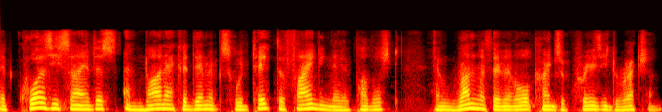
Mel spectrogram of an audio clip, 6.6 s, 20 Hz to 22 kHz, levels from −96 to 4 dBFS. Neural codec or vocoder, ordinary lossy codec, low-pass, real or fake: codec, 16 kHz, 1 kbps, FreqCodec, larger model; AAC, 32 kbps; 7.2 kHz; fake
